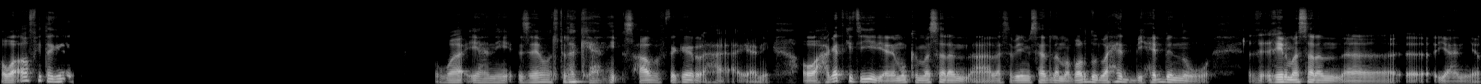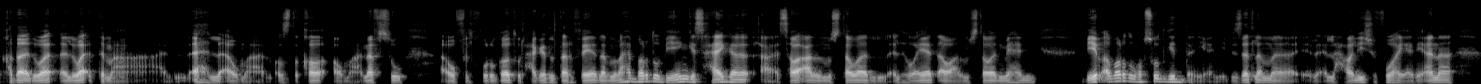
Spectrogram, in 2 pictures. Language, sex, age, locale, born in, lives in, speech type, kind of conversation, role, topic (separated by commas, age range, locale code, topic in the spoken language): Arabic, male, 20-24, ar-EG, Egypt, Egypt, conversation, podcast, guest, إيه أحلى تجربة قضّيت فيها وقتك وإنت مستمتع؟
